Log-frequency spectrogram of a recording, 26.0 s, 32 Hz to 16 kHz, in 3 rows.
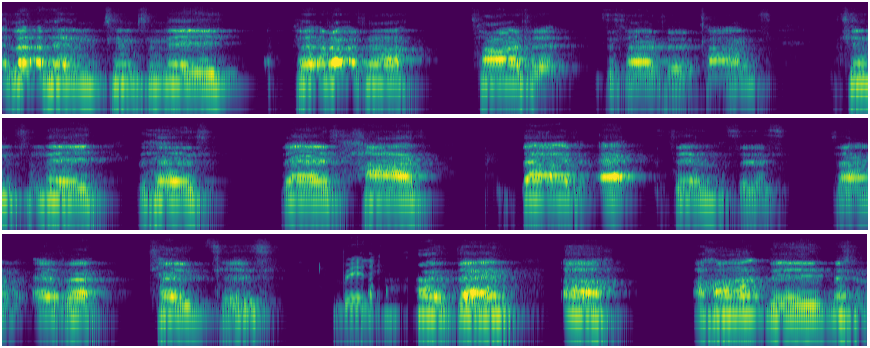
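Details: Adult man with dystonia; slurred speech began suddenly overnight after a night out on the May bank holiday 2008, without known cause; hands also affected; speech dramatically impaired; dysarthria due to oromandibular dystonia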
